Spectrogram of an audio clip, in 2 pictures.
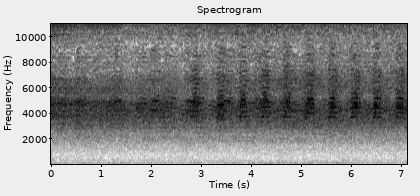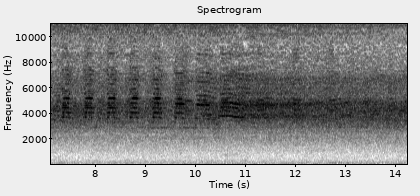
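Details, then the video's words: Grass insects calling on Achasan, Korea, filmed with an S20 Ultra phone: a shrill, continuous trilling backdrop with a run of evenly spaced chirp pulses through the middle, about two each second. "아차산 풀벌레소리"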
